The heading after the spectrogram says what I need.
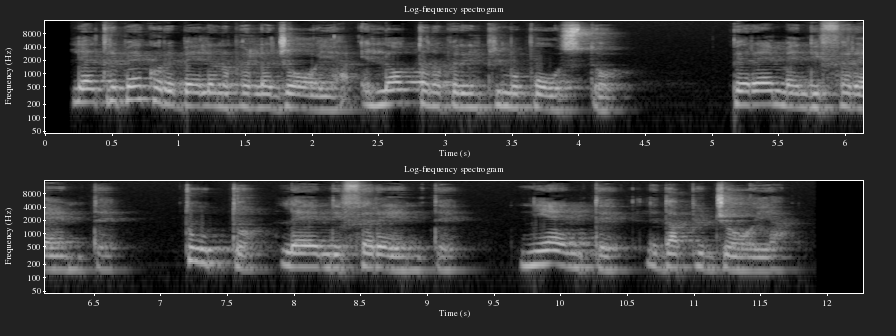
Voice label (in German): italienisch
